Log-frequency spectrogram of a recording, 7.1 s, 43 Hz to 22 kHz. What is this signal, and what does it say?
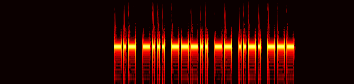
Morse code, heard as a keyed tone, about 25 wpm, 700 Hz. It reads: KB8MFO
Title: USA Call Signs - 6 Characters - Repeated 2x - 25wpm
